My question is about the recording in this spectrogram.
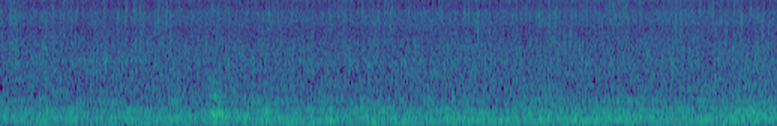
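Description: Steady engine hum under an even rushing noise, with a faint knock about a second and a half in.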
